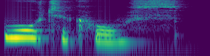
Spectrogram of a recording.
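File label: "watercourse", British English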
